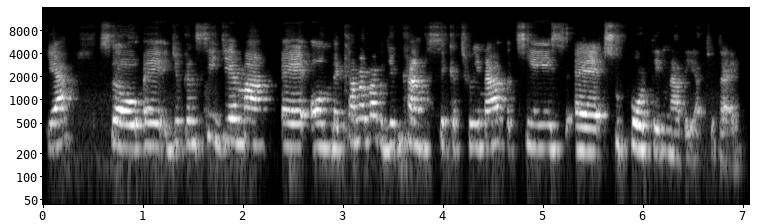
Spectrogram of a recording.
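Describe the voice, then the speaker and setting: A woman chairs a video panel with a high voice and a hesitant, filler-heavy manner. She sits away from her mic, and a roomy echo surrounds her. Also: steady tone, moderate pace, a bit bright, distant mic. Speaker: session chair. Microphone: video call.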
